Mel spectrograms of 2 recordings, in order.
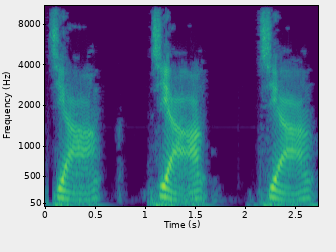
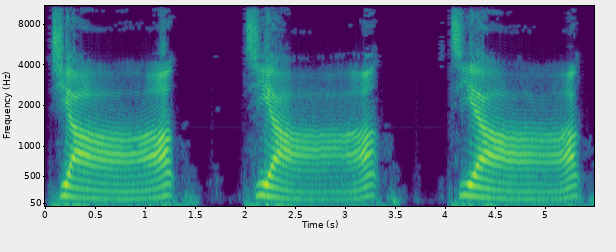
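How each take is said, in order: First: Jiang said quick, low and soft with a brief dip; short low jiang; clipped third-tone jiang. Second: Jiang drawn long and low, dipping and rising; slow, low, dipping jiang for demonstration; third tone jiang. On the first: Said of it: "with a shorter version". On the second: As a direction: stretch jiang through a deep third tone. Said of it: "with the third tone". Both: Shown as a demonstration.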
